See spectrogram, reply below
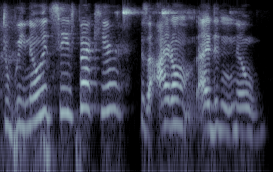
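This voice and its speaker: A woman with a somewhat high voice improvises lines in a role play. She sounds casual and offhand, with a sarcastic edge. The recording is a little muffled. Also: big pitch swings, a little fast, a bit bright. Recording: dull lo-fi audio.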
